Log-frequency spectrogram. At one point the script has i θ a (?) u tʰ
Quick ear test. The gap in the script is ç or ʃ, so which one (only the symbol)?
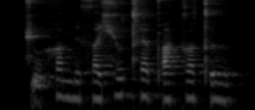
ç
